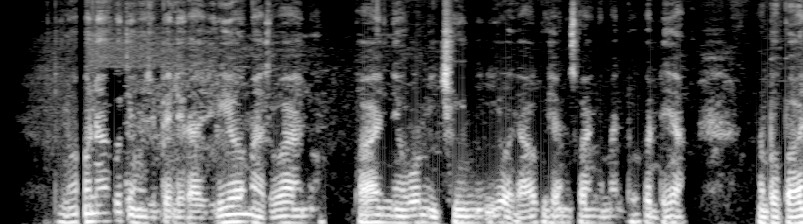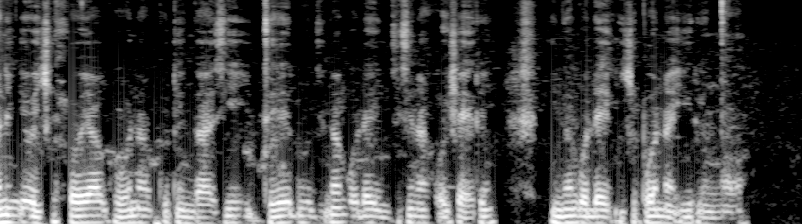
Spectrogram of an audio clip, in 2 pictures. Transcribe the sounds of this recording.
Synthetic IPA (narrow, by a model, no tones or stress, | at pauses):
nndinoːnakutimuʐibʱe̞le̞ɾaʐiɾijo̞mazuwano | pa̰ne̞womit͡ʃiniːjo̞jawakuʃandiswaŋɡe̞madʱokodʱe̞ja | apopaʋane̞ŋɡe̞ʋe̞t͡ʃiɬo̞jakuonakutiŋɡazid͡ze̞ɗud͡ziŋɡaŋɡo̞ɗaid͡zisinaɦoʃaeɾe | iŋɡaŋɡo̞ɗaiʔit͡ʃipo̞nairimo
